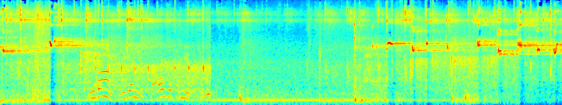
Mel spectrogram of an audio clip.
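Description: Sports shoes squeak on a hard floor.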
